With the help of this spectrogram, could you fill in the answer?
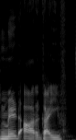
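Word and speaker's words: medRxiv: OK this Spike the report is called as mid archive but spells as m e d x r i v in small case it is its pronunciation is made archive okay this report does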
